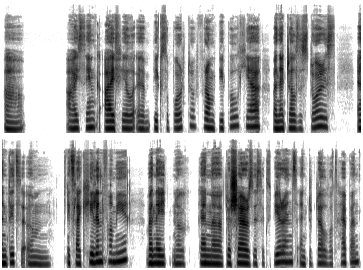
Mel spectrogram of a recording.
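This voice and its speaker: A woman from Ukraine speaking English with a Ukrainian accent, answering carefully and haltingly with many fillers. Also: mid-range voice, fairly even intonation, gravelly, warm tone, clean tone, dry recording, clean studio sound. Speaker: visual artist and storyteller. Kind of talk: interview answers. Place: radio studio.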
